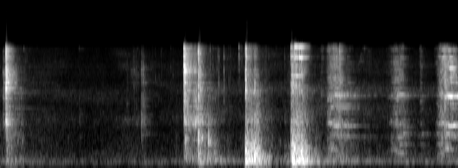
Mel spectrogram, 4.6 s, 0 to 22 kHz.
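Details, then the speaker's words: Scotts reel mower with the reel-to-bedknife clearance adjusted using 11 mm bolts. When spun, light irregular ticking as the blades just barely touch all the way around, catching at one spot. Correctly adjusted. "It catches one spot there, but it's mostly, you can hear the two sides catching. You can hear it just barely touching all the way around."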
